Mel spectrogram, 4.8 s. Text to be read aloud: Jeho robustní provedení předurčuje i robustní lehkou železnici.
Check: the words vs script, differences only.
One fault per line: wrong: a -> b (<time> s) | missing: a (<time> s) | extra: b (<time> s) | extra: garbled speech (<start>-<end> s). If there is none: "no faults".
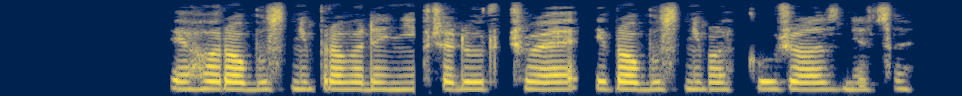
no faults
